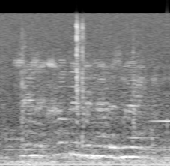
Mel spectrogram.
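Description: A menu selection clicks.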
